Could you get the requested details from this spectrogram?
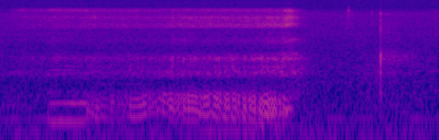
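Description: One long, low, fluttering snore lasting about two and a half seconds in a quiet room; snoring.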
